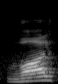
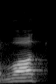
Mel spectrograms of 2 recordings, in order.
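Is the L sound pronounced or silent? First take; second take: pronounced; silent. First: The L is pronounced. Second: The L is silent. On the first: The speaker calls it wrong. "वॉल्क नहीं होगा" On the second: The speaker calls it right. "आवाज़ आएगी डब्ल्यू ए के, वॉक की"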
